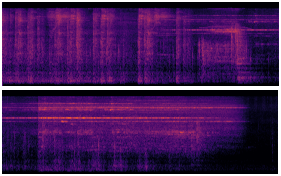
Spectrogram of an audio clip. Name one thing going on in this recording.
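A steam locomotive hisses and rumbles steadily.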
